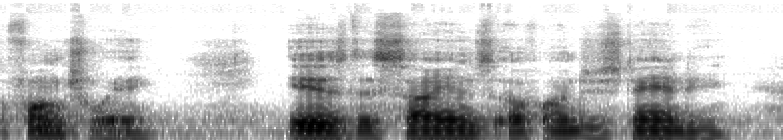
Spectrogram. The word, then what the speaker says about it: feng shui: The Chinese system of geomancy, feng shui, pronounced feng shui, is the science of understanding the dragon currents, which exist beneath the earth.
